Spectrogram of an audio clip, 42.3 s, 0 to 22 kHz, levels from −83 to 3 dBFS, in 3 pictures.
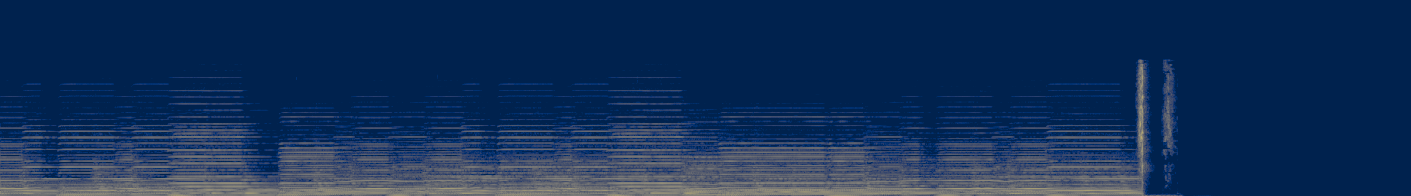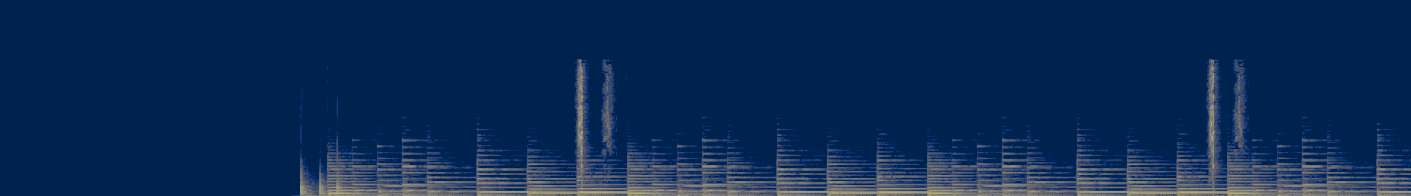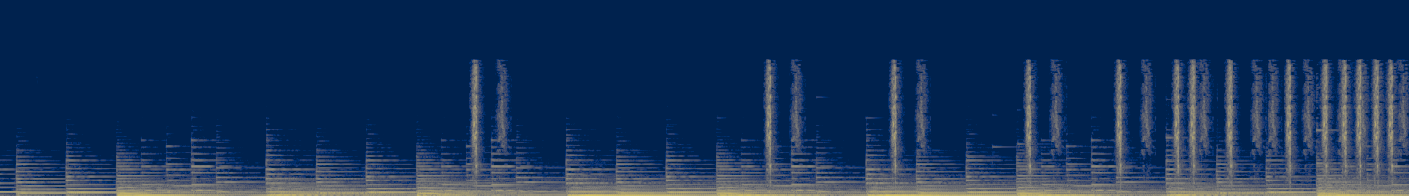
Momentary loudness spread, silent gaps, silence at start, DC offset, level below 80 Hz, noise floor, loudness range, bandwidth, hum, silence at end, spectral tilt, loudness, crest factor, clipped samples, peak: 13 LU; none; 0 s; under 0.1%; -44 dBFS; -85 dBFS; 11 LU; 15.5 kHz; 50 Hz at -55 dBFS; 0 s; -5 dB/octave; -24 LUFS; 22 dB; under 0.1%; -2 dBFS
